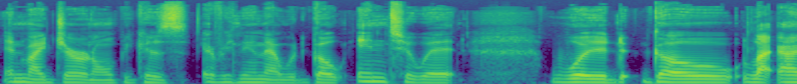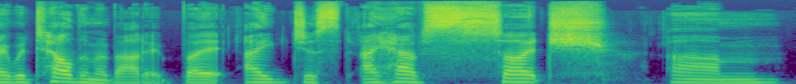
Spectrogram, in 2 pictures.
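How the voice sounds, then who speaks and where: Low-voiced woman, candid halting chat. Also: fairly even intonation, darkish tone, dry recording, studio quality. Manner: halting, self-interrupting, candid. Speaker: channel creator answering audience questions. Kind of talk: casual rambling Q&A chat.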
